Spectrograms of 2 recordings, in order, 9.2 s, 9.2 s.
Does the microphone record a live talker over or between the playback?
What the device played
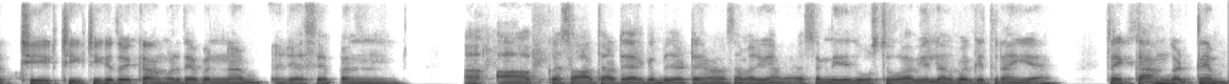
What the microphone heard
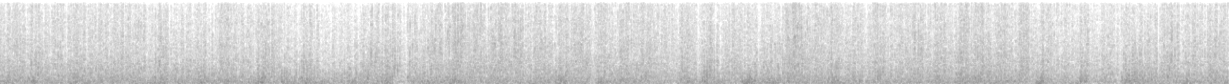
No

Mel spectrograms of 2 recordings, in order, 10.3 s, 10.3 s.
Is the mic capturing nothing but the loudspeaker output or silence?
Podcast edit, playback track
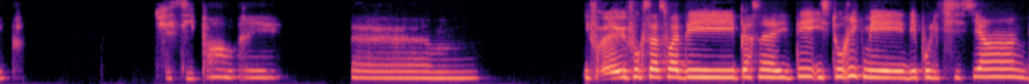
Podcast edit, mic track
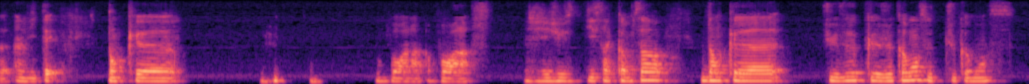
No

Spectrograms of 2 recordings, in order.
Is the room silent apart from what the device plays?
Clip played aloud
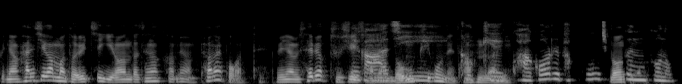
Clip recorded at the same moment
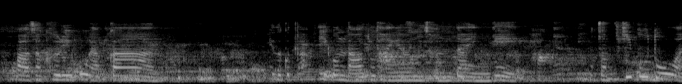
No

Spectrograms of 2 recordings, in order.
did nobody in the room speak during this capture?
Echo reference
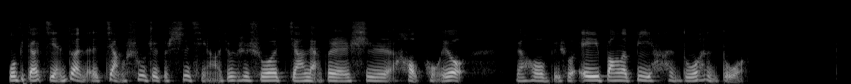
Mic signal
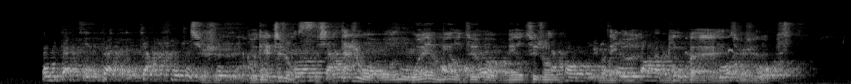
No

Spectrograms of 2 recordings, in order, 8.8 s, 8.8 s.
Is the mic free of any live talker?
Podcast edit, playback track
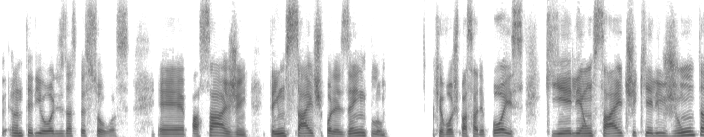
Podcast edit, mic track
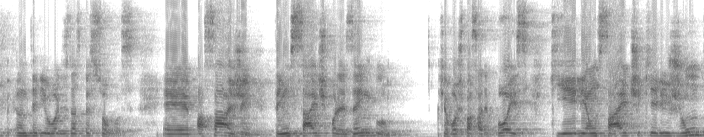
Yes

